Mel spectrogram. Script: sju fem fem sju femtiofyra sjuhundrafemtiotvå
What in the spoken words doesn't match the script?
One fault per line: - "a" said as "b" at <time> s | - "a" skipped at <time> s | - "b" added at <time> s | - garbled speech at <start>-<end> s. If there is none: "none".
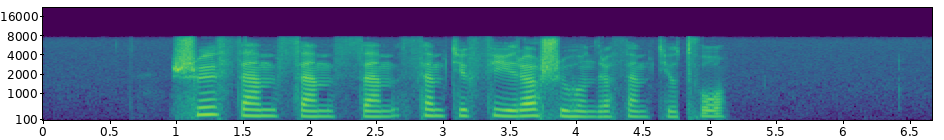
- "sju" said as "fem" at 2.2 s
